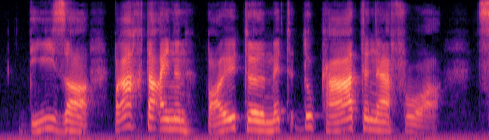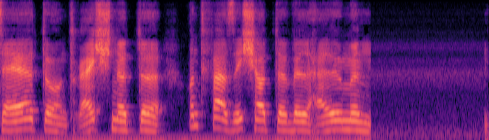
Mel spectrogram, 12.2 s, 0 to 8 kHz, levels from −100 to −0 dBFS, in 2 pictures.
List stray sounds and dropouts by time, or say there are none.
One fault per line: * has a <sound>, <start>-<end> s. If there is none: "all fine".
all fine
